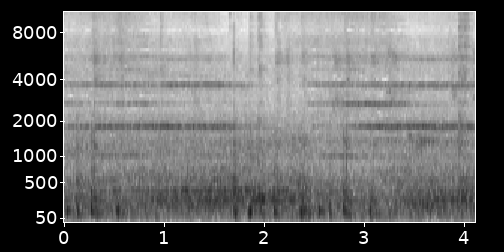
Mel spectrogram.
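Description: PKP Intercity ED250 Pendolino electric train rolling slowly into the station past the platform. Its wheels knock irregularly over rail joints and points under a steady rumble, with a thin, steady high squeal from the wheels.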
